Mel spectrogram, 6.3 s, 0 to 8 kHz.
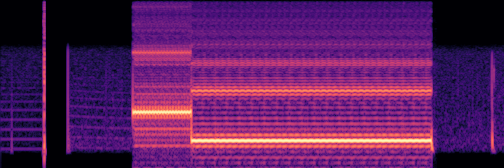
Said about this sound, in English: Echo 3 Air, stand by for tones.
